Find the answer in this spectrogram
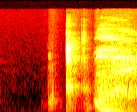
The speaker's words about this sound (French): Je vous éternue en pleine face durant votre show. C'est dur d'éternuer. J'ai pas fait mon chou habituel, là, donc je vais sûrement avoir des problèmes de chiro, là, parce que j'ai retenu.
